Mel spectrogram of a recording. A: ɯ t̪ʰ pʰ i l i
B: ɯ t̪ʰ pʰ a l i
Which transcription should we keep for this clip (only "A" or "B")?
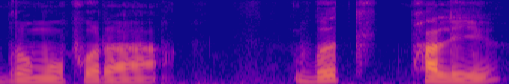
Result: B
